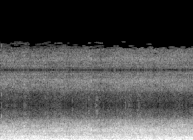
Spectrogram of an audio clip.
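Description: Wind blowing across the microphone: a steady rushing noise with no quacks.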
